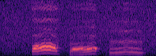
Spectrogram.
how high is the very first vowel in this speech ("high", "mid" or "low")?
low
